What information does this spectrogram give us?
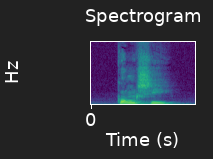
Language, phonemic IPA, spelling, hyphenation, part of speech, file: Dutch, /ˈkɔŋ.si/, kongsi, kong‧si, noun, Nl-kongsi.ogg
- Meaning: 1. kongsi 2. clique, coterie, cabal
